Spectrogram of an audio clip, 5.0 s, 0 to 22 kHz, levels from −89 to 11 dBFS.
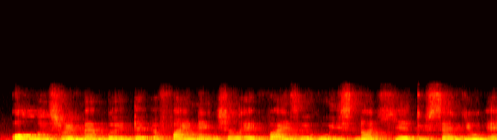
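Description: Nothing in this recording of speech stood out as a technical problem on listening.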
